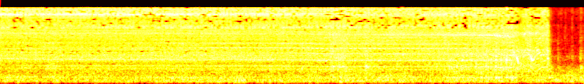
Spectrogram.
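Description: Cordless drill driving a self-drilling metal screw through a metal pipe strap: a steady motor whine with grinding, which cuts off suddenly near the end as the screw is driven home.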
